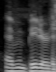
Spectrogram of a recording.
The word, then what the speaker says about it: Evan Peters: Evan Peters.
